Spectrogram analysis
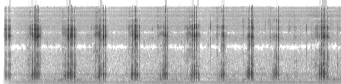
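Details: About ten sharp, crackly bursts, one with each chew, from a thinning cat with poor appetite, unchanged after dental cleaning, normal blood tests; abnormal eating noise.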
